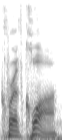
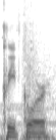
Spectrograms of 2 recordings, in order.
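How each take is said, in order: First: The name is pronounced with French sounds. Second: The name is pronounced with Midwestern American sounds. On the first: "don't you mean Creve Coeur?" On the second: "it is indeed pronounced Creve Coeur"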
